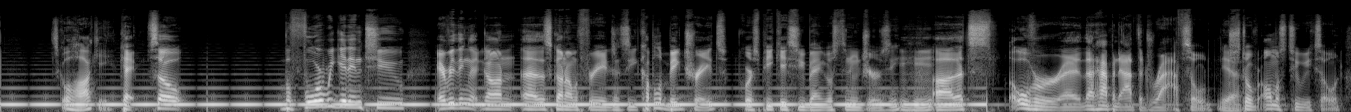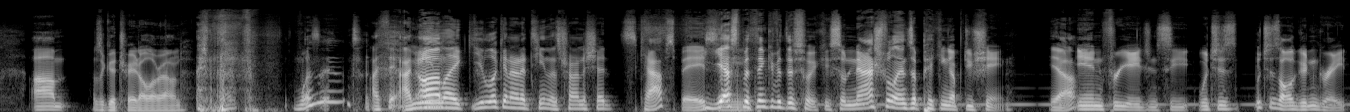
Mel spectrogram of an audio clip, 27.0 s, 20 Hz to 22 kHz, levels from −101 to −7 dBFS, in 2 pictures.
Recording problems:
alarms or sirens; very loud; throughout; as loud as the speech

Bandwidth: 15.5 kHz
